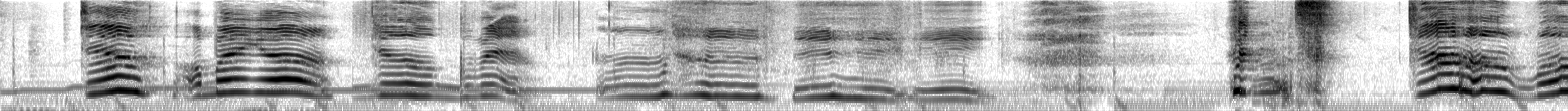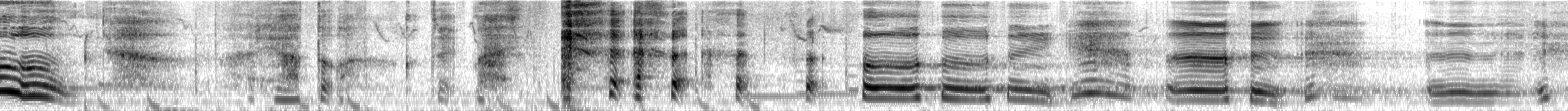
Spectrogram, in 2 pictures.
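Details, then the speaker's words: Several sharp sneezes in a run during a live stream, with high-pitched talking and background music; the person says they feel a sneeze coming and apologizes. A sneeze attack. "Oh, I can feel like a sneeze coming. I'm sorry. I'm sorry."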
